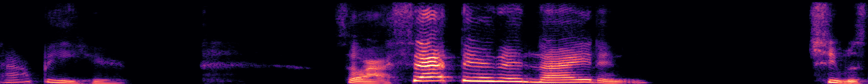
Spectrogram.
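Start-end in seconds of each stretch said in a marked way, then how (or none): 0.0-0.6 faint. Retold or imitated. Mother's faint answer.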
